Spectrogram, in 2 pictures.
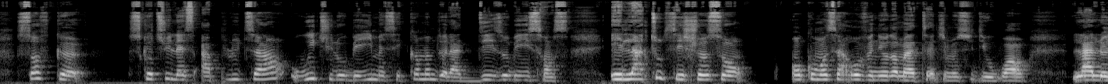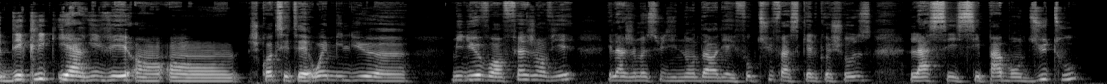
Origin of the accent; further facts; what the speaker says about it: Dominica; now in France; Je suis dominicaise, donc je viens de l'île de la Dominique.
